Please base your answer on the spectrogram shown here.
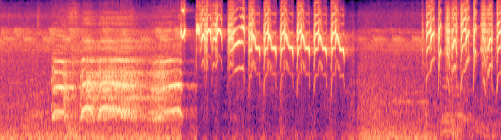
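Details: White-rumped shama song for training: a lower harsh, buzzy phrase gives way to fast runs of sharp, high, slurred chips delivered in rapid bursts.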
